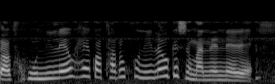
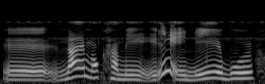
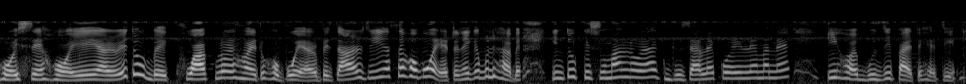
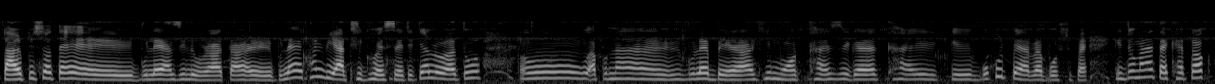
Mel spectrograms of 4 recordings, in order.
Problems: background sounds at intervals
